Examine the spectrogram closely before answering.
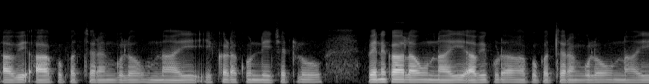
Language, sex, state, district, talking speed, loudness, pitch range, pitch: Telugu, male, Telangana, Adilabad, 130 wpm, -23 LUFS, 105-110 Hz, 105 Hz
